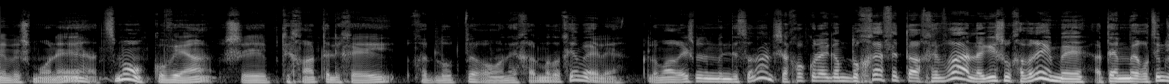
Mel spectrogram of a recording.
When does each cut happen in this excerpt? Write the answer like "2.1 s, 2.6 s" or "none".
7.0 s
